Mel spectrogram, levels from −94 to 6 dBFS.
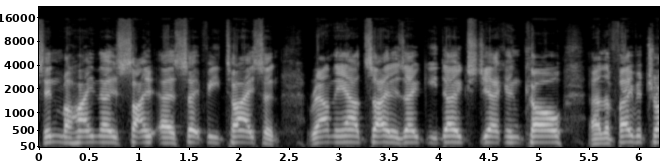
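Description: A speech-style noise suppressor applied to music or sounds runs the whole way through, reading steady parts as noise and pumping the level by around 10 dB. It's the sound cut by the noise suppressor that stands out: from 2.35 to 2.73 s it dips about 12 dB, and from 5.23 to 5.52 s about 11 dB, with sustained material sinking and tails clipped short.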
